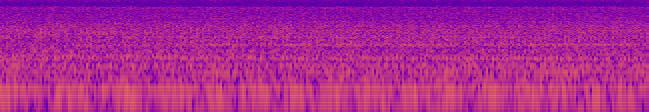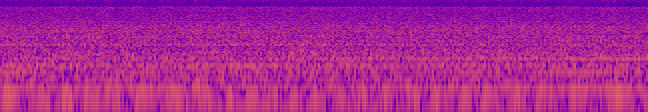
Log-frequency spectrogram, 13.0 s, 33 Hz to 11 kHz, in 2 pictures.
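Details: 2012 Toyota Sienna 2GR-FE after replacing only the belt tensioner pulley: steady, even idle with a smooth constant hum and no squeal, chirp or rattle from the belt side; healthy belt drive.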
